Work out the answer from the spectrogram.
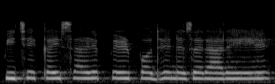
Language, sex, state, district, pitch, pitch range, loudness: Hindi, female, Bihar, Saharsa, 280 Hz, 270-285 Hz, -31 LUFS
